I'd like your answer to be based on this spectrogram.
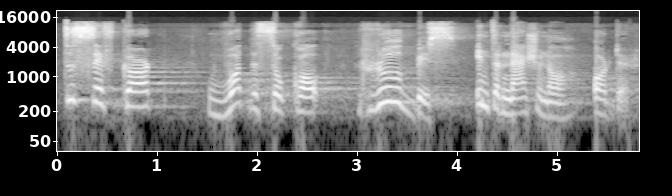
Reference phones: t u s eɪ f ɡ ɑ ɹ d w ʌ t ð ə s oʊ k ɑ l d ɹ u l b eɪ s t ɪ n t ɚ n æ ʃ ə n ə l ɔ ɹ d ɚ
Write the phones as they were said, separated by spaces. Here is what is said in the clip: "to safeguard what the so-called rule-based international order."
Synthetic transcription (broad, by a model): t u s eɪ f ɡ ɑ ɹ d w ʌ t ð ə s oʊ k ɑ l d ɹ u l b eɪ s ɪ n t ɚ n æ ʃ ə n ə l ɔ ɹ d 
